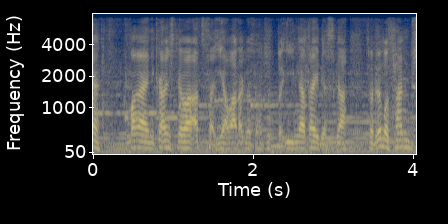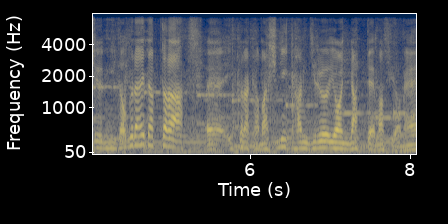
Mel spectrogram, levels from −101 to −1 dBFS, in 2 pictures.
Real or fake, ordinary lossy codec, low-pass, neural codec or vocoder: fake; none; 7.2 kHz; codec, 44.1 kHz, 7.8 kbps, Pupu-Codec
